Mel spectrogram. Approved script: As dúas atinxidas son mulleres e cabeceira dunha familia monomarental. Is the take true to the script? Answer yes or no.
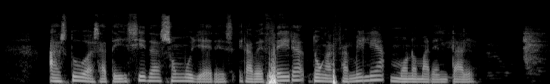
yes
